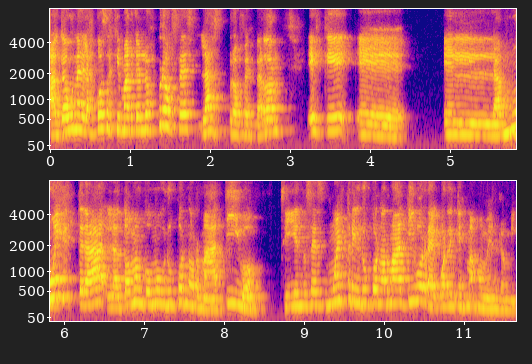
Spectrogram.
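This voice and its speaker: Speaking fairly slowly, a woman's high voice moves through very wide pitch swings. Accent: strong Córdoba Argentine. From Argentina, Córdoba. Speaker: psychology tutor. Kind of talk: study group review session.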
